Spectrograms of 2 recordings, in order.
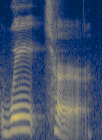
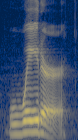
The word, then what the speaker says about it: waiter: Americans say water, waiter, and butter. Head scratcher, right? Okay, well, we don't pronounce the T. Instead, we say these words with a D sound in a few scenarios, and I'm going to explain.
